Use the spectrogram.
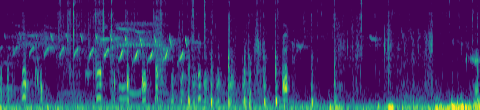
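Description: A backyard flock of hens and a rooster clucks and chatters continuously, with a rapid run of calls near the start and low rustling thumps toward the end, fairly close and without speech.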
